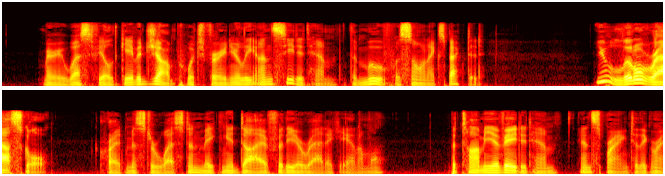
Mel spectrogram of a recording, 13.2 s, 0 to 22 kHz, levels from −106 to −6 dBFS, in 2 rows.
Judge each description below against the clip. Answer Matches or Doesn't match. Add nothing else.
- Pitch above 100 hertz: Doesn't match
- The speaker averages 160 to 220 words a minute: Matches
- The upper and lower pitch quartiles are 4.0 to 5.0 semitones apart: Matches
